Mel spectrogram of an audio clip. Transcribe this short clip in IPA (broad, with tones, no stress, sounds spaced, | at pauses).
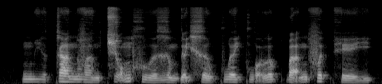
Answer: m i̤˨˩ ə̯ k a˧ n v a̤˨˩ n t͡ɕ ɔ̰˧˥ m x u˧˩ ə̯ ɣ ə˧˩ m ɗ ə̰˧˨ j x ə˧˩ w k w ə˧ j k w ɔ̰˧˨ l o˦˥ k̚ ɓ a̰˧˥ n f ə˦˥ t̚ h e˧˩˨ j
